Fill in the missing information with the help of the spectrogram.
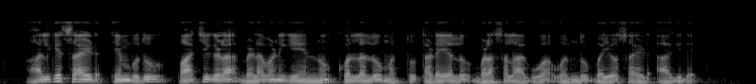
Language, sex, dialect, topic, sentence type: Kannada, male, Mysore Kannada, agriculture, statement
